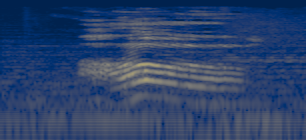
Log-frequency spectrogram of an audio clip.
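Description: A woman's drawn-out wordless moan, like a sympathetic 'ohhh', rising in pitch and then falling away over about a second and a half, over soft background music.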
